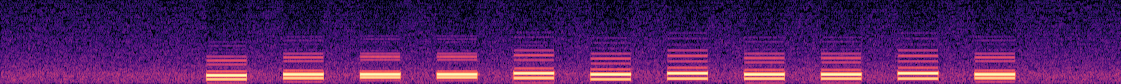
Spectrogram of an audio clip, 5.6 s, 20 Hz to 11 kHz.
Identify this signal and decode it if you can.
DTMF, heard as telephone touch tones, dialled by machine, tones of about 200 ms. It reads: 18009265568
